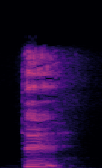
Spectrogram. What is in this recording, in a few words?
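"dey", Nigerian Pidgin, male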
